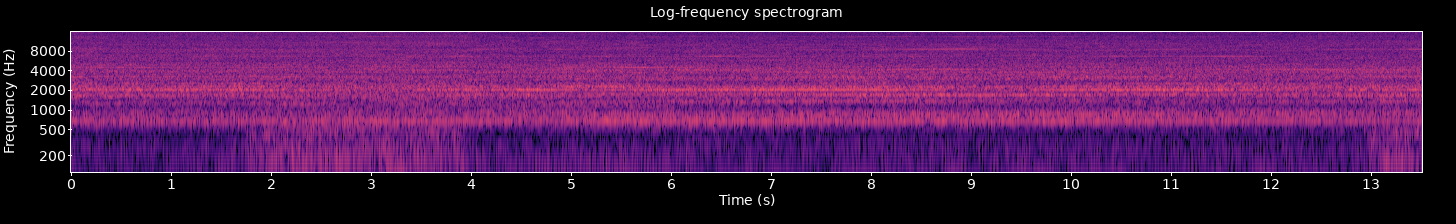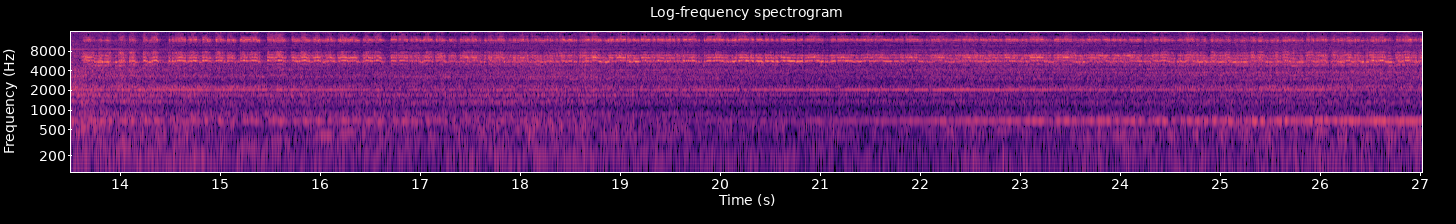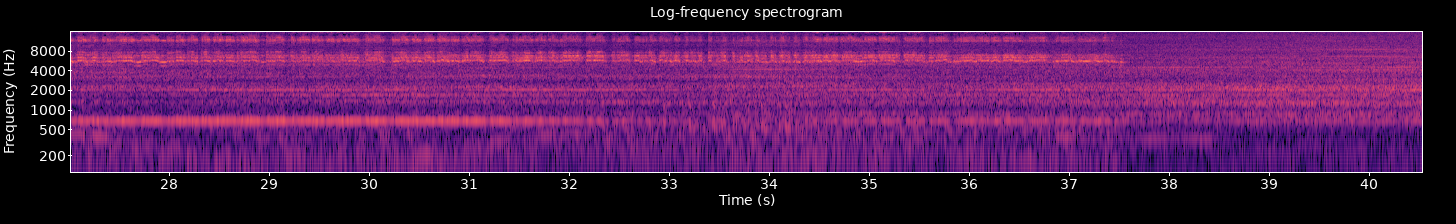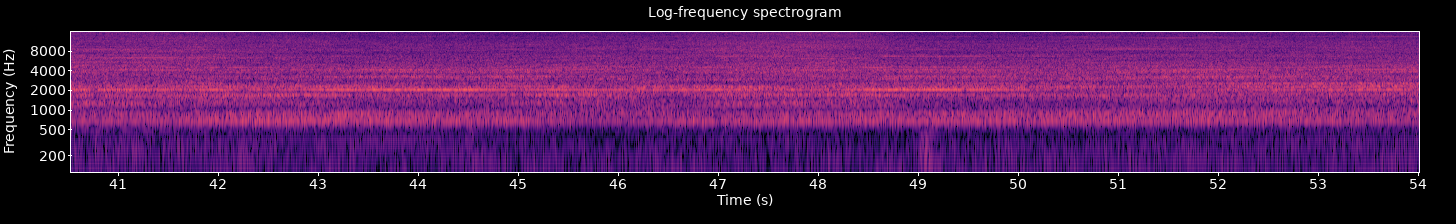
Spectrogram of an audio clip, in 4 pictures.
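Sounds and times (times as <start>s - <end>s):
cnc router spindle whine: 0.0s - 54.0s
milling cutting noise: 1.8s - 4.2s, 13.0s - 37.6s.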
